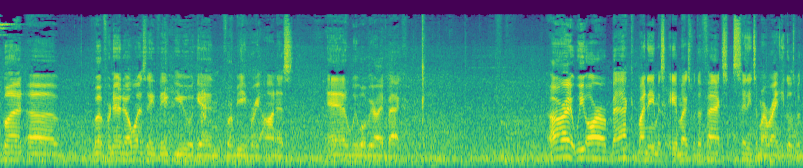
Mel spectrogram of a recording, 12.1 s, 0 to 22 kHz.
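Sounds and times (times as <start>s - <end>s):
shopping mall hum and hubbub: 0.0s - 12.0s.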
